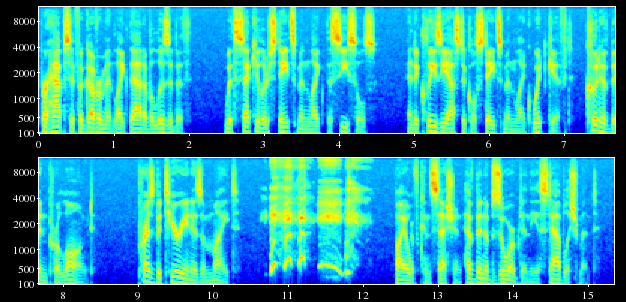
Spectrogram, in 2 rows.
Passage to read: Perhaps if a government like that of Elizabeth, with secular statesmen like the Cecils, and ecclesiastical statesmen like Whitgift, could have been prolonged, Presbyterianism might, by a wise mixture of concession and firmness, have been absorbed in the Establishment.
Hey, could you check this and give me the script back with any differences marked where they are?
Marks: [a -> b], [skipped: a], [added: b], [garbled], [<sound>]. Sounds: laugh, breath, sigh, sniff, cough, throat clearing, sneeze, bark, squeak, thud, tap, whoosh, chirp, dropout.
Perhaps if a government like that of Elizabeth, with secular statesmen like the Cecils, and ecclesiastical statesmen like Whitgift, could have been prolonged, Presbyterianism might, [laugh] by a [skipped: wise mixture] of concession [skipped: and firmness,] have been absorbed in the Establishment.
